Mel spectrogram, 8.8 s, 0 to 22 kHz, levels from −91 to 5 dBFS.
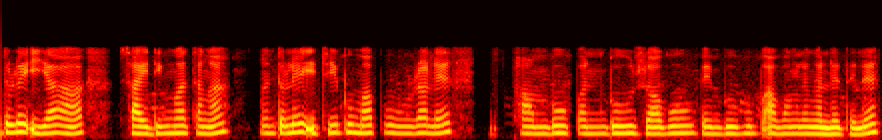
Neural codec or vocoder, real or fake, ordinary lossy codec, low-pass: none; real; Opus, 64 kbps; 5.4 kHz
